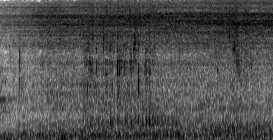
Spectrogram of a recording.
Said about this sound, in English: rinses her washing under the tap.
